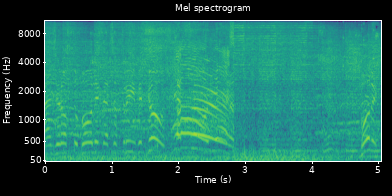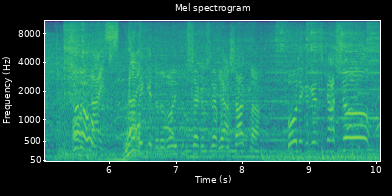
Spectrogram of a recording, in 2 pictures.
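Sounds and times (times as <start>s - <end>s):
crowd noise: 5.4s - 7.6s.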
